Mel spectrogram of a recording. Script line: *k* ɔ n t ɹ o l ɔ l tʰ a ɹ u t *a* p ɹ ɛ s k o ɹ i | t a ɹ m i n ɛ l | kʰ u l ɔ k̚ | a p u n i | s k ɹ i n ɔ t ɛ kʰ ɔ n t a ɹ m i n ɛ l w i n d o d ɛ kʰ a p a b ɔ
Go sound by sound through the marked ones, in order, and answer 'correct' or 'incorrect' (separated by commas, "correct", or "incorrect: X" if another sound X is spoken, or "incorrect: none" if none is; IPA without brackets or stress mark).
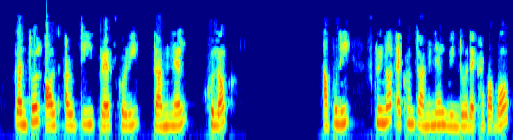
correct, incorrect: i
